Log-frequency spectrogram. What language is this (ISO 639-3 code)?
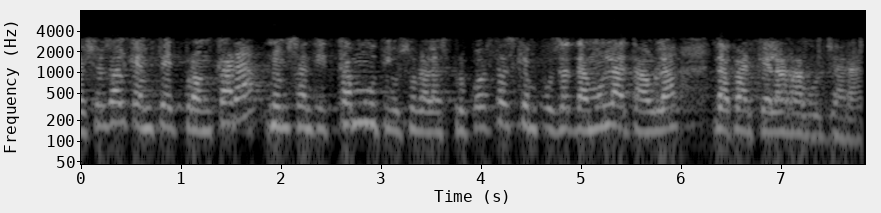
cat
